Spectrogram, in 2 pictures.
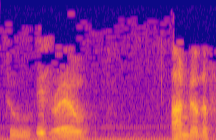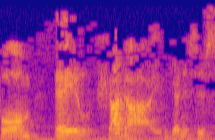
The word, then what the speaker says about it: El: It's E-L, but apparently it's got a long E and it ought to be pronounced El.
